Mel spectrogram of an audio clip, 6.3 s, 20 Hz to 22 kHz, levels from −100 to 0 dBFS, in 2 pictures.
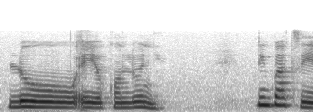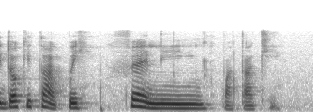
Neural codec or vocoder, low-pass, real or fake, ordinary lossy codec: none; 7.2 kHz; real; none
